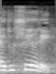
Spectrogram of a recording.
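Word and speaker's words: educere: इनको हम अपनी लैंग्वेज में तो एजुकेयर एंड एजुसेयर कहते हैं, लेकिन लैटिन प्रोनाउंसिएशन में इसको एजुकेरे एंड एजुसेरे कहा जाता है।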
